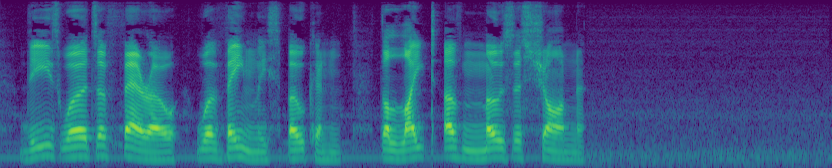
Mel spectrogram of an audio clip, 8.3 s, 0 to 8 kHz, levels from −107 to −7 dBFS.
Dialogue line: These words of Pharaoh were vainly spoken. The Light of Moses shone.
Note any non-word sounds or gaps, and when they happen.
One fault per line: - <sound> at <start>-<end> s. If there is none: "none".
none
